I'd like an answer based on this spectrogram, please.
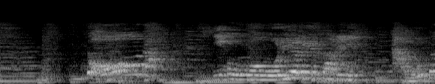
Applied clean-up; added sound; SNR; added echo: none; none; none; reverberation time 0.6 s.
